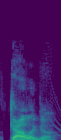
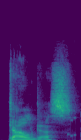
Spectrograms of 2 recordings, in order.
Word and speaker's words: Galaga: far as I know, it would be Galaga, right? It's not Galgas.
